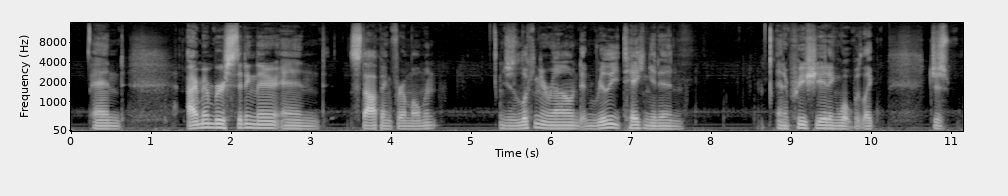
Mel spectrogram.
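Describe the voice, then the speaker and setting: Very clean recording with a silent background of a man with an American accent, fairly even intonation and a moderate pace. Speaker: podcast host. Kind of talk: casual podcast monologue. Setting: talking into a microphone. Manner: casual, filler-heavy.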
